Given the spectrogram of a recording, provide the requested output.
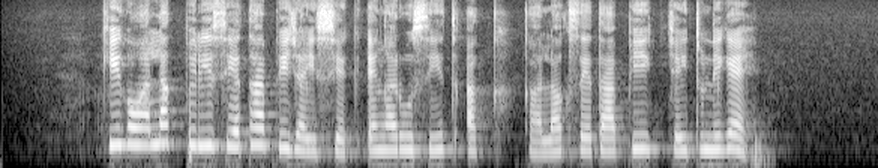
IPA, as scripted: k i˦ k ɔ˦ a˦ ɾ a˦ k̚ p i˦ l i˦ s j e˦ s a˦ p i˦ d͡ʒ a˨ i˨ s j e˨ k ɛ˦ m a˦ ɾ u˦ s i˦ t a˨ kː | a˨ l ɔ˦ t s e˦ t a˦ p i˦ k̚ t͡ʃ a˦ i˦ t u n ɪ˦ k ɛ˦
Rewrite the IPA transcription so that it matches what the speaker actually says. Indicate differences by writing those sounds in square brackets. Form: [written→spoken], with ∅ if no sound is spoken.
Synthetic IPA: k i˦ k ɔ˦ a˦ [ɾ→l] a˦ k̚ p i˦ [l→ɾ] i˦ s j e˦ [s→t] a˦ p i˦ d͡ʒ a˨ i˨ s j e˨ k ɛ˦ [m→ŋ] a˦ ɾ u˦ s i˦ t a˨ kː | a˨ l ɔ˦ [t→k] s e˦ t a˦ p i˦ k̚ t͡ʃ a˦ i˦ t u n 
